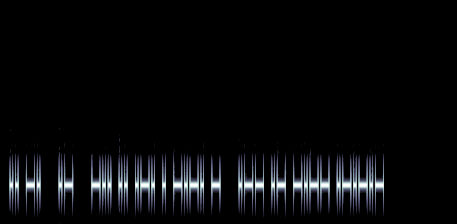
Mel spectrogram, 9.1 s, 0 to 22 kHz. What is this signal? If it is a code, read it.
Morse code, heard as a keyed tone, about 22 wpm, 700 Hz. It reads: IN A DIRECT WAY.
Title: Sentences from Top 1000 Words - Review Part 2 - 22wpm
